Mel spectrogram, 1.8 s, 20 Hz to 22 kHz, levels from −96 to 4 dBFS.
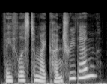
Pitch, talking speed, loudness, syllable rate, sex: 255 Hz, 170 wpm, -16 LUFS, 4.8 syllables/s, female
